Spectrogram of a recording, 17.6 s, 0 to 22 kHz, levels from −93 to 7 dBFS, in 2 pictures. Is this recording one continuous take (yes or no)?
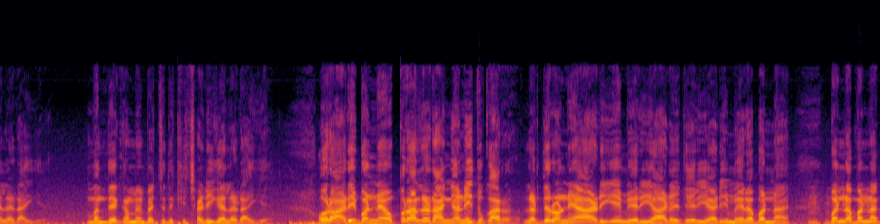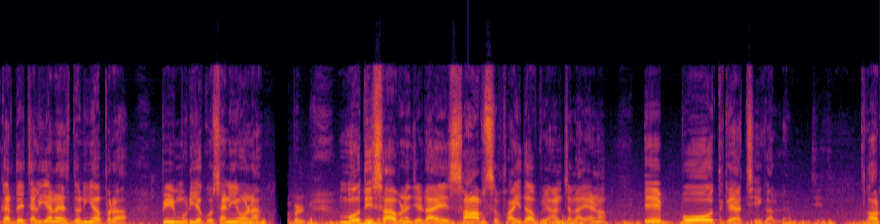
no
